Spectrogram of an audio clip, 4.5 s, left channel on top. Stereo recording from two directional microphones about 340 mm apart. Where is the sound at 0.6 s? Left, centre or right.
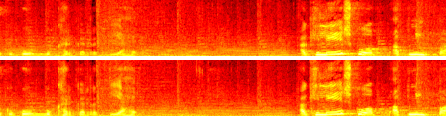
Right.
